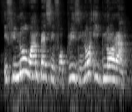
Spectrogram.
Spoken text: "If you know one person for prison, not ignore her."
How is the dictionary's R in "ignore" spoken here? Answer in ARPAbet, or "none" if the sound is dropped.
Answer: R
